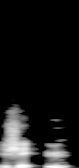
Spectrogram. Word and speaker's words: eu: J'avais, j'ai eu, j'ai, j'aurais. I often hear the mistake here. People are not certain how to pronounce U. J'ai eu.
